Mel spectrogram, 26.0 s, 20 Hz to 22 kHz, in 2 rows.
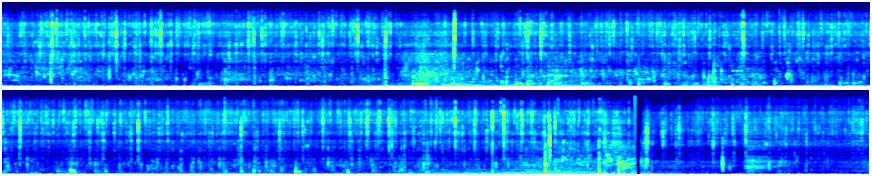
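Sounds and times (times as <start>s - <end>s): low underwater rumble: 0.0s - 26.0s
muffled underwater water rush: 0.0s - 26.0s
small clicks and crackles: 0.0s - 26.0s.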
